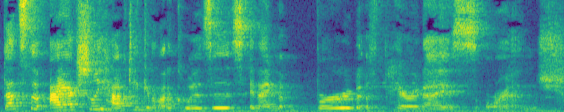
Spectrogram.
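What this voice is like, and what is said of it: Country-sounding American accent. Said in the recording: “That's the most country sentence I've ever ... said ... sounded kind of country.”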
